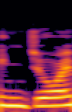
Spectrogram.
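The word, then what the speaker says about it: enjoy: देखिए एंजॉय में आप ध्यान रखिएगा। इसे इन पढ़ रहे हैं, एन नहीं पढ़ रहे हैं।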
